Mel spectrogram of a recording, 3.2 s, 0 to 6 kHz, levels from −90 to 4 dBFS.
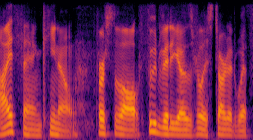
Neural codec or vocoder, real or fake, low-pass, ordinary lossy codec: none; real; 5.4 kHz; Opus, 24 kbps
